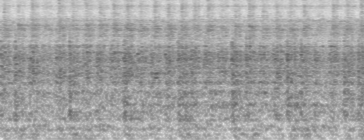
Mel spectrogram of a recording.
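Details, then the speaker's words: Motorcycle engine at idle: a wavering whoo-whoo scraping whirr inside the engine over the beat, like something rubbing; likely a damaged bearing, not confirmed. "Parang may kumakayod sa loob. Ha? Yung sound na whoo, whoo, whoo, whoo."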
